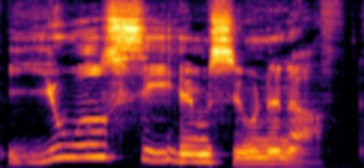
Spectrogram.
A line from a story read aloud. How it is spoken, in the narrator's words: Jesus smiled and said with a little laugh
